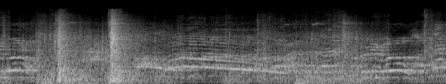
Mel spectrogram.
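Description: Two sharp slams on a wrestling ring about half a second apart, the second louder, as the wrestlers go down onto the mat, over shouting spectators.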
